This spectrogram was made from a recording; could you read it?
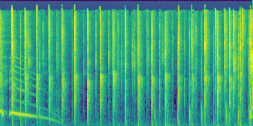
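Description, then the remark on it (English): A small studio audience claps steadily for about five seconds, welcoming a guest: sharp crisp hand claps in a fairly even rhythm, opening with a falling vocal whoop that slides down in pitch. “This is the applause that's going to be coming at you when you're on tour, on stage, in front of the people.”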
